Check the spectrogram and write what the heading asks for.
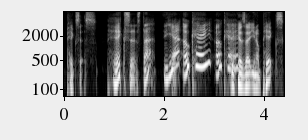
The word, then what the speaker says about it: Pyxis: Yeah, I mean, so it's spelled PYXIS, and they have it in capitals. So you're probably supposed to shout it, but I mean, when I see it, I pronounce it Pixis.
